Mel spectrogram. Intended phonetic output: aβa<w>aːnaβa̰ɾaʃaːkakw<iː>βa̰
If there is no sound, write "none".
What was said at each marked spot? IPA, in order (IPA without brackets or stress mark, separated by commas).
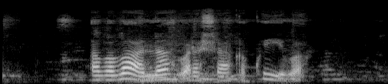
β, iː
